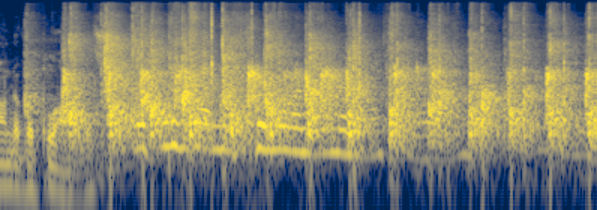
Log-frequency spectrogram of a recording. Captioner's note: crowd applauds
